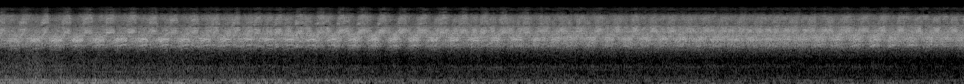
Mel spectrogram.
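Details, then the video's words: Cicadas in Japan in summer, after the rainy season: a shrill, rasping chorus throbbing in quick regular pulses, about two or three per second, holding steady throughout. "sound of summer in japan semi insects"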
